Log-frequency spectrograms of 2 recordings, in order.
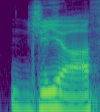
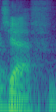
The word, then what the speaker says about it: Geoff: how would you pronounce GEOFF? G off. GF. Yeah, it's not Okay. Geoff or Gotcha. Jeff.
